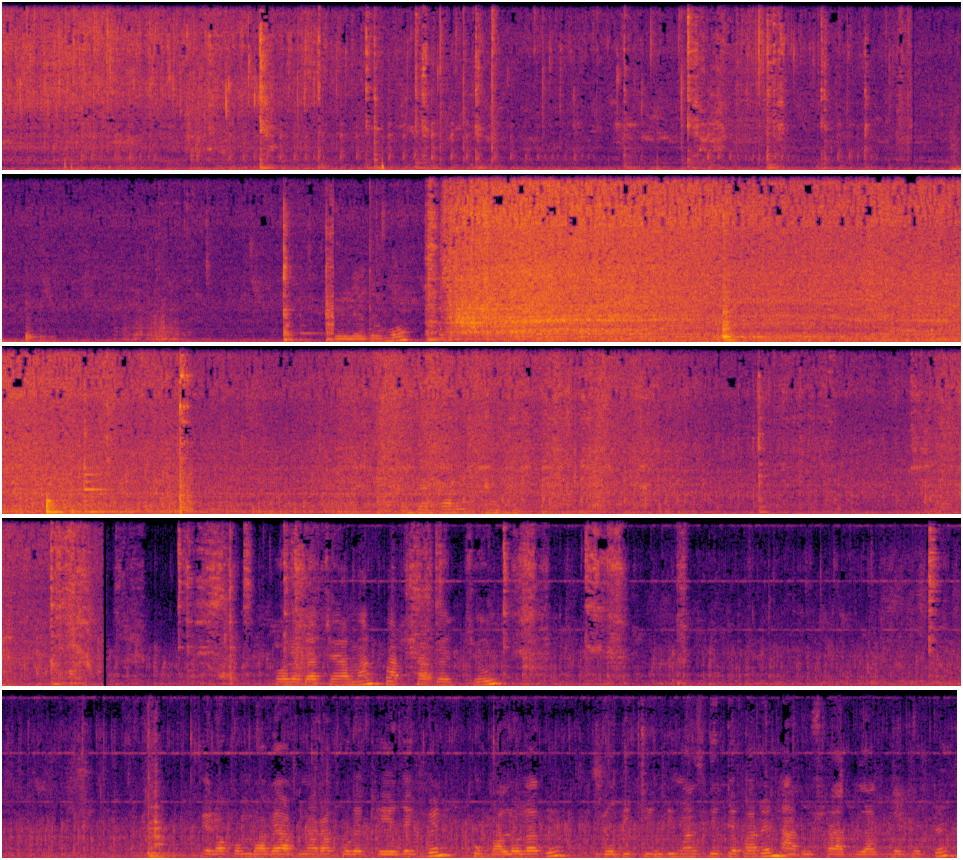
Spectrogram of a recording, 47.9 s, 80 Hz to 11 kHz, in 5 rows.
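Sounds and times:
hot oil sizzling in a wok: 0.0 - 47.9
utensils clinking against wok: 1.9 - 9.1, 12.4 - 13.0, 19.6 - 21.2, 28.2 - 29.8
soup boiling: 14.0 - 46.6
scrape: 28.2 - 31.9, 33.8 - 35.6.

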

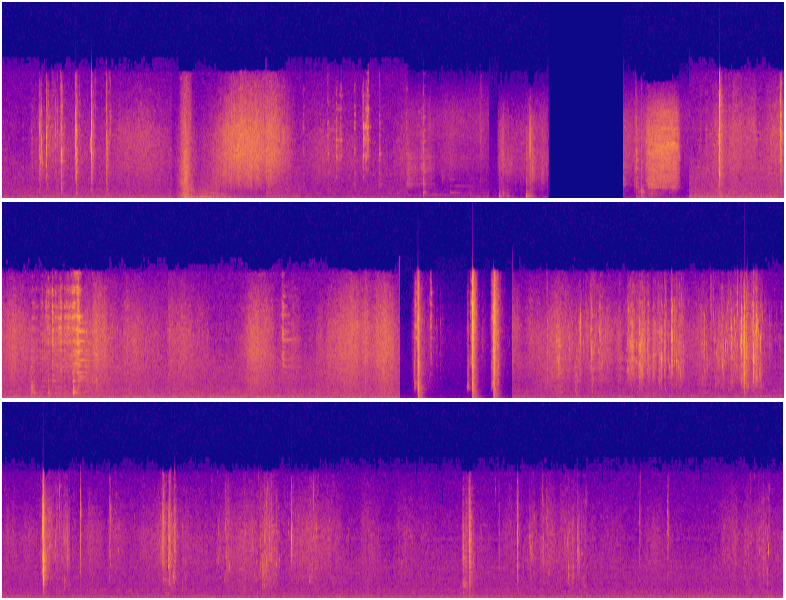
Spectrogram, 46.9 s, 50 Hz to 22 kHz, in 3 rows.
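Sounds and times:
steady low hum: 0.0 - 10.9, 13.6 - 23.6, 25.8 - 46.9
sizzling hiss: 4.2 - 5.8
wet squelching of fish: 26.5 - 31.0, 35.6 - 37.7.

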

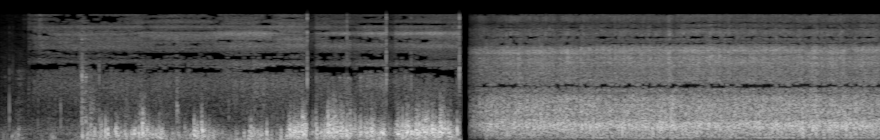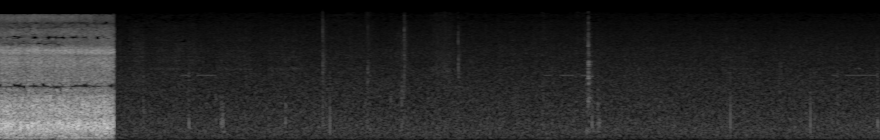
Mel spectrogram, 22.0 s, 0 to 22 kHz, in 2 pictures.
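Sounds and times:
uneven hissing: 0.2 - 12.5
flame roaring: 0.4 - 12.5.

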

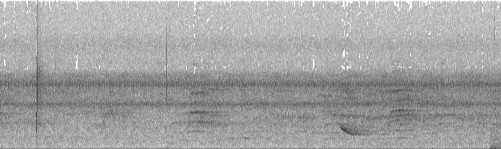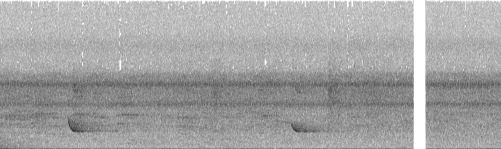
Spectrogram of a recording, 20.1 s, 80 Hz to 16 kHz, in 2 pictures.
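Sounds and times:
low thump: 9.8 - 12.6
steady low rumble: 9.8 - 12.7.

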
